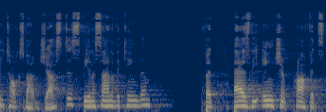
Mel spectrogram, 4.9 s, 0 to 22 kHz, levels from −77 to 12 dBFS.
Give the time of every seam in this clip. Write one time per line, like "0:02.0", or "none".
0:03.0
